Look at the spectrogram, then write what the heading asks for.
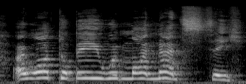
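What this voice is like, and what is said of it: Imitates another person's accent. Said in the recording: “I will never make that accent again. I'm sorry.”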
